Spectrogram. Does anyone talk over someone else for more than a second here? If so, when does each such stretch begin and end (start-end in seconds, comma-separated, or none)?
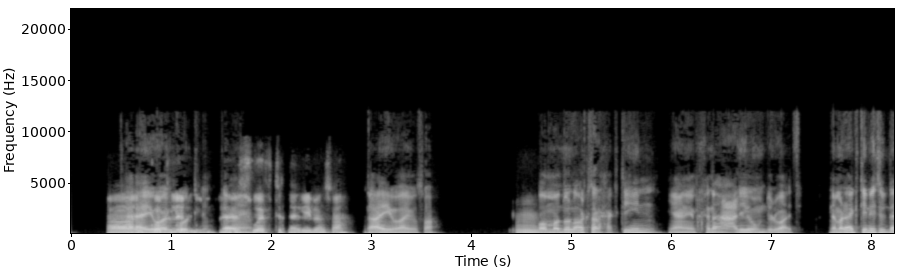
0.6-1.9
